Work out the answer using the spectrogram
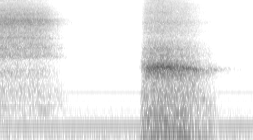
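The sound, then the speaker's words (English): A voice imitates the labored breathing of a grandfather dying of lung cancer in hospice care: two breaths, a softer airy one, a pause, then a louder, rougher and longer one. No other talk. “I remember watching him breathe. Maybe you've been around this and you've seen it before. It's like,”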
